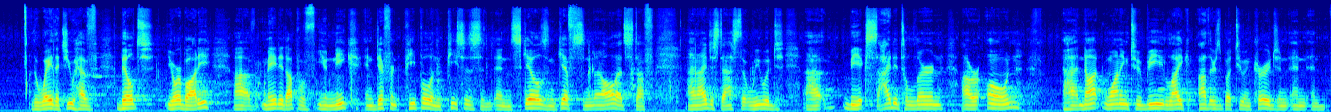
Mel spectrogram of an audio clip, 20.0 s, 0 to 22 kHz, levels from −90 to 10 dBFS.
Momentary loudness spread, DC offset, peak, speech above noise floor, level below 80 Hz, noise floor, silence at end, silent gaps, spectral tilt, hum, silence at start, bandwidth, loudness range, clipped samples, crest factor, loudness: 12 LU; under 0.1%; -10 dBFS; 25 dB; -62 dBFS; -53 dBFS; 0.1 s; none; -5 dB/octave; none; 0.35 s; 19 kHz; 4 LU; under 0.1%; 18 dB; -28 LUFS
